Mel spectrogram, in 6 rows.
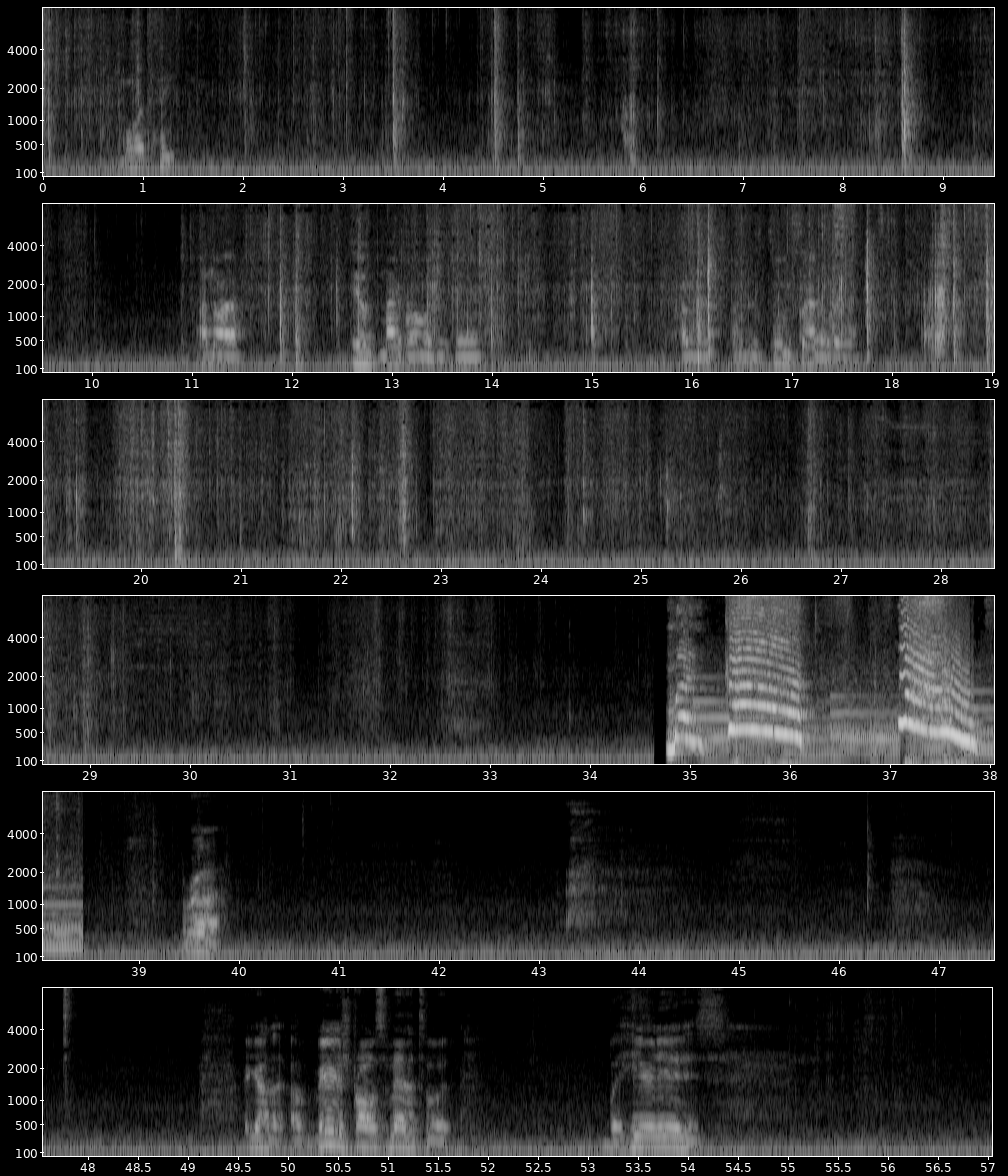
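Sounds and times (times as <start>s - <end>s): plastic crinkles and snaps: 0.0s - 34.6s, 38.6s - 41.1s, 55.0s - 57.0s.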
